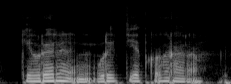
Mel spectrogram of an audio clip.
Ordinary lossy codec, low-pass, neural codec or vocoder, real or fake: MP3, 96 kbps; 19.8 kHz; codec, 44.1 kHz, 7.8 kbps, DAC; fake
